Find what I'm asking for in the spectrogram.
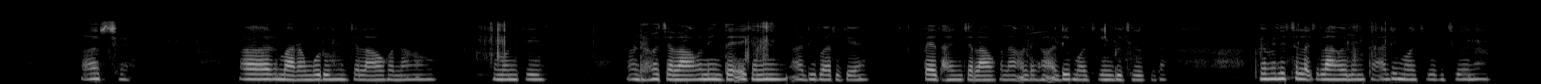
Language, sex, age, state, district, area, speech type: Santali, female, 18-30, West Bengal, Jhargram, rural, spontaneous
